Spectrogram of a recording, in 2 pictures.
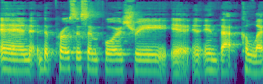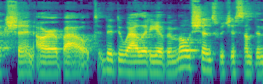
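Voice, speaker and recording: A woman with a Spanish accent talks at a moderate pace with hardly any pauses over noticeable background noise. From Dominican Republic, Santo Domingo. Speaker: poet and author. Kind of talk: podcast interview.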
